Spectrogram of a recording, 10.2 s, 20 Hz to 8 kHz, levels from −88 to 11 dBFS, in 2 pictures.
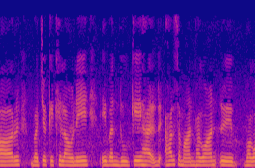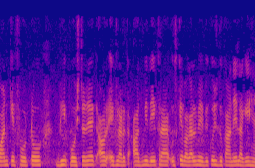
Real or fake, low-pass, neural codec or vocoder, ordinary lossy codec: real; 7.2 kHz; none; MP3, 32 kbps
